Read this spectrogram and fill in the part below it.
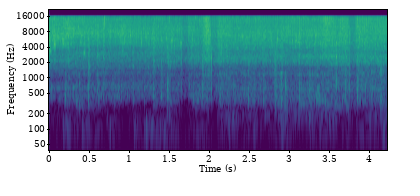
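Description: Prawns frying in hot oil for a prawn malai curry, a dense continuous crackling sizzle heard up close, with occasional sharper pops and stirring scrapes and no talking.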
